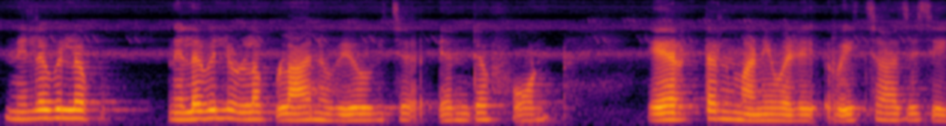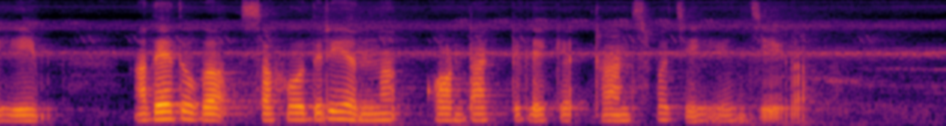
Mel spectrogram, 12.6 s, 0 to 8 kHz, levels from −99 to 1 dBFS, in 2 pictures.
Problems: low volume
